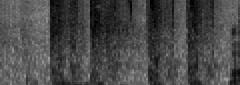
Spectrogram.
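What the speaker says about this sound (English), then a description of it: "Is there a reason you're shooting at me?" Rapid gunfire rattles in Insurgency Sandstorm, several loud close shots in quick succession within about a second, sharp broadband cracks with no talking.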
